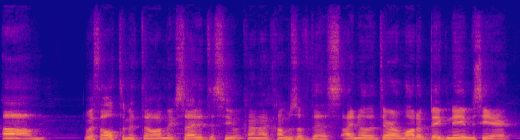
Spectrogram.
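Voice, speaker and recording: A man's voice: mid-range voice, steady tone, a little fast, fairly bright tone. A man co-hosting an esports draft stream, talking casually and upbeat with lots of fillers. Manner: upbeat, rambling with many fillers. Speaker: draft co-host.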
